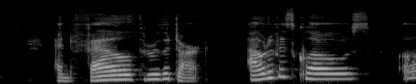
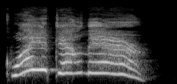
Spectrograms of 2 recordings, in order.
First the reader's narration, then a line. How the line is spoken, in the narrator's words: shouted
